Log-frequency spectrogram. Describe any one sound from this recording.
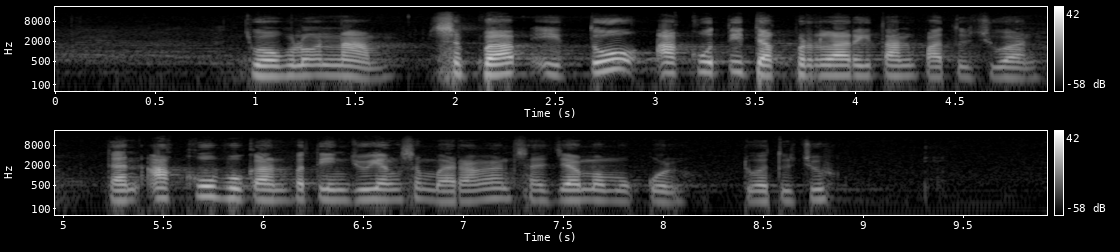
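A young woman speaks with animation through a microphone and loudspeakers.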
